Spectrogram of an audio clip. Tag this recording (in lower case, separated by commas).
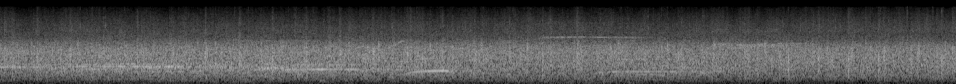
people clapping, applause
